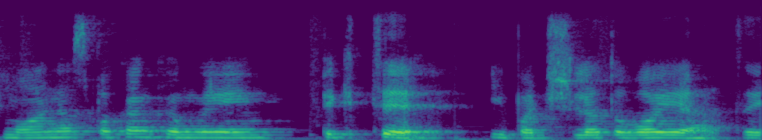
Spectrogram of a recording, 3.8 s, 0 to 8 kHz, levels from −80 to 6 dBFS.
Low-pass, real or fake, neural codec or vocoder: 7.2 kHz; real; none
